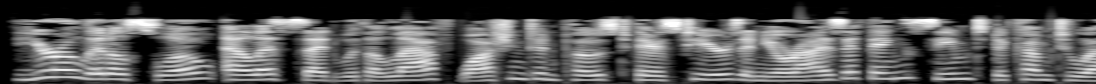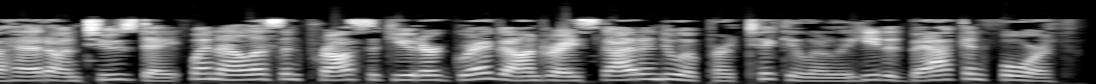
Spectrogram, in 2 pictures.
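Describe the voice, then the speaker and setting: A woman reads a news roundup aloud in an even, steady scripted delivery. Her voice sits at a mid pitch for a woman. The recording is dry and close, with no room sound. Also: moderate pace, few pauses, no room sound. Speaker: news narrator.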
